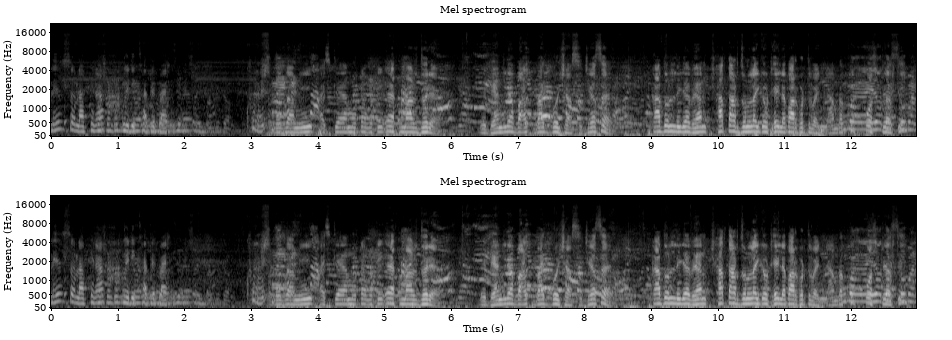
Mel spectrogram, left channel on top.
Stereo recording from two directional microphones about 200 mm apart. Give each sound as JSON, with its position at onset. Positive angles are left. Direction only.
{"t": 0.0, "sound": "speech", "side_deg": -10}
{"t": 3.5, "sound": "speech", "side_deg": 0}
{"t": 4.0, "sound": "speech", "side_deg": -10}
{"t": 11.9, "sound": "a man's voice", "side_deg": -35}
